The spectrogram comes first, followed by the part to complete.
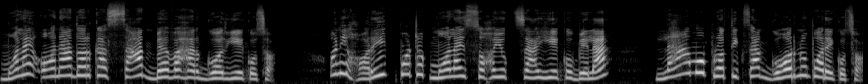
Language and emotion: Nepali, disgusted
